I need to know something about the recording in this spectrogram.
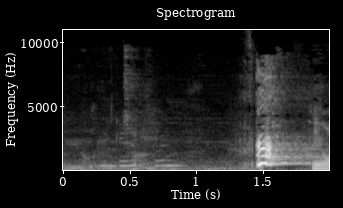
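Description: A large curly-coated dog gives a single loud bark about one and a half seconds in, a short call that drops sharply in pitch; the owner takes it as the dog asking for her help finding its ball.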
